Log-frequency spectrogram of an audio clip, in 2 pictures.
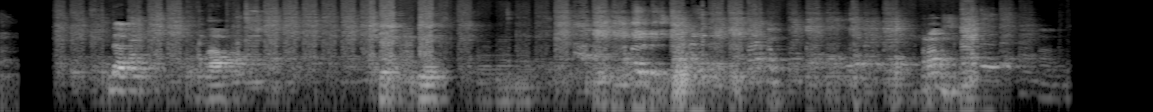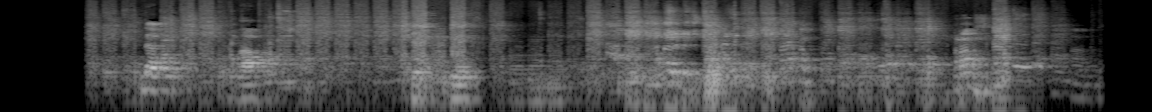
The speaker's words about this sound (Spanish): he intentado crear un, un barrido de frecuencia modificado conectando la Spirit Box directamente al PC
